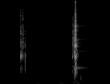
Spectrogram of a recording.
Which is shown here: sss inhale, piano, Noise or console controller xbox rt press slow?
console controller xbox rt press slow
